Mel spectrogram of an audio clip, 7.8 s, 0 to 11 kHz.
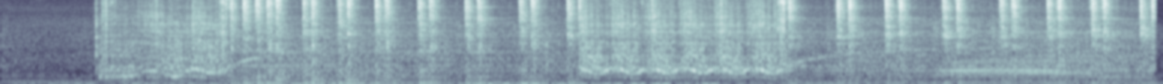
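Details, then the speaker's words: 1922 Bentley at the IMS Museum, fitted with a sourced electric starter motor like the original street car; steady rapid cranking whirr, then the engine catches and runs; starter works fine, no hand cranking needed. "The original street car came with an electric starter motor, so we did manage to find one. So we fitted it, and it worked just fine."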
